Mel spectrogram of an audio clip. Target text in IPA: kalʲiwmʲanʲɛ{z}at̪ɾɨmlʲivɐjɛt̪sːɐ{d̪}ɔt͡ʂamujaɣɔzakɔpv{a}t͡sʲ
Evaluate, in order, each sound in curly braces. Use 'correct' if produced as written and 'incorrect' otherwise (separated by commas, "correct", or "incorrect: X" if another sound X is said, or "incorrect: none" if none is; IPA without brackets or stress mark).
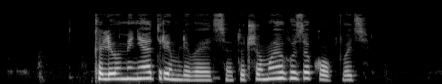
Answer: incorrect: none, incorrect: t̪, incorrect: ɐ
